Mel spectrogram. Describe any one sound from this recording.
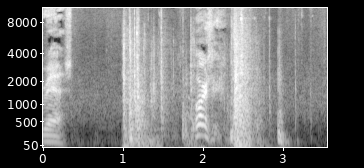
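A second man answers in a weak, hoarse voice.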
